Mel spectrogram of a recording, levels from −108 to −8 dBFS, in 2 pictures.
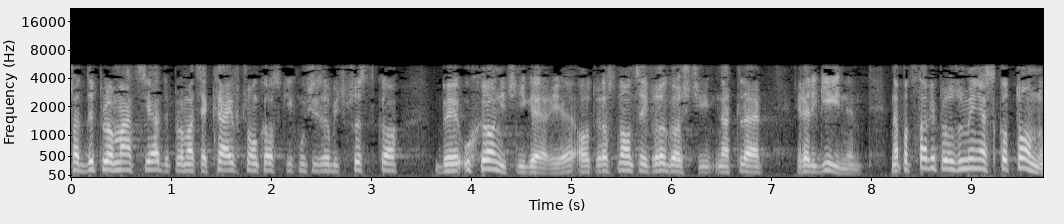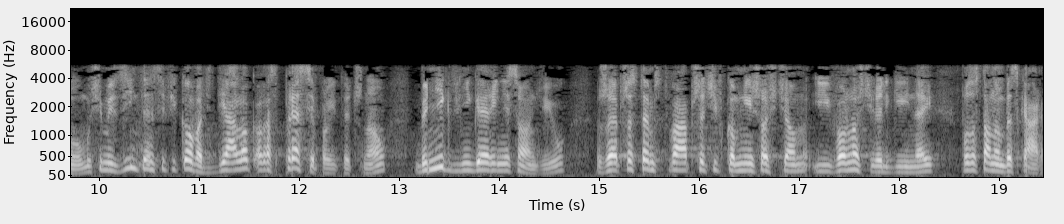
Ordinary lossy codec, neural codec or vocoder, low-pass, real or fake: none; none; 5.4 kHz; real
